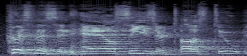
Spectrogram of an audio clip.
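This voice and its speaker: A man's voice: high-pitched, fairly even intonation, slow, sharp tone. A man reading an action film script aloud theatrically, stumbling over words now and then. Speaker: podcast host reading narration aloud. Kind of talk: dramatic read-aloud of an action film script among friends. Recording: echoey reverberant room, faint noise.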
